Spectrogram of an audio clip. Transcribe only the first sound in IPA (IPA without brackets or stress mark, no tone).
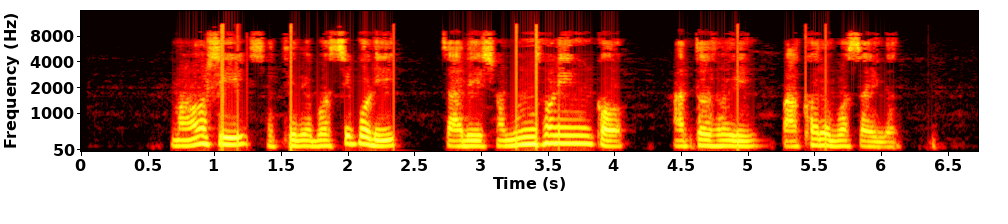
m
